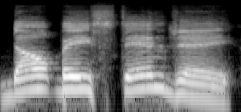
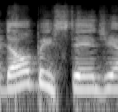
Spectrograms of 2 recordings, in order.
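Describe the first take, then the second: First: Don't be stingy, drawn out slowly, higher and louder; slow emphatic plea. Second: Don't be stingy, punched higher and louder at normal pace; louder repeat. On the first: Host urges viewers to share the stream, slow and insistent. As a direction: lean on each word slowly to press the point. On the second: Host repeats his demand to viewers, louder and higher. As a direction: snap it out as a firm repeat. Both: Real, not acted.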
